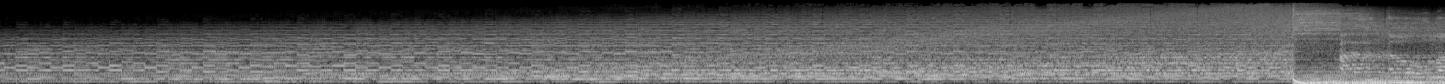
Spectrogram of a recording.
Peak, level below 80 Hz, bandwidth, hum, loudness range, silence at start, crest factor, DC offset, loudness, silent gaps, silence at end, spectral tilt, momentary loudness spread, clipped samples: -2 dBFS; -28 dBFS; 19 kHz; none; 6 LU; 0 s; 16 dB; under 0.1%; -18 LUFS; none; 0 s; -4 dB/octave; 8 LU; under 0.1%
